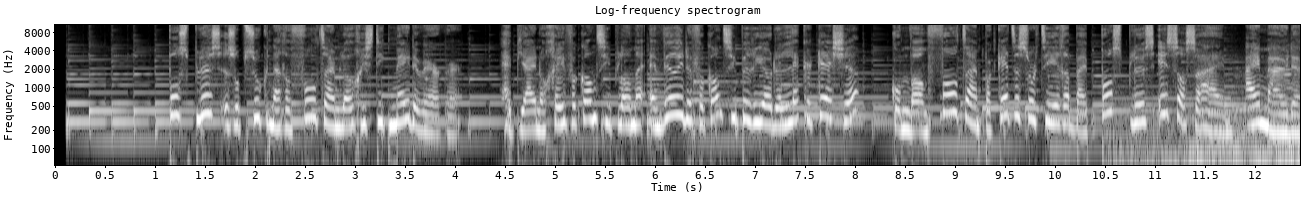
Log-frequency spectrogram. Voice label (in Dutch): Corporate Lang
